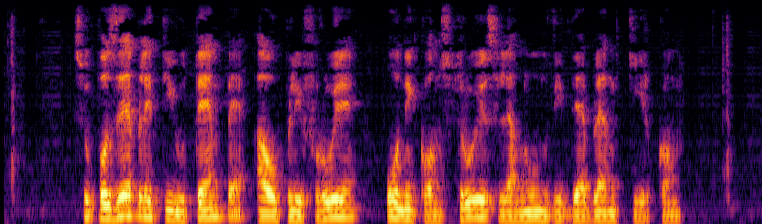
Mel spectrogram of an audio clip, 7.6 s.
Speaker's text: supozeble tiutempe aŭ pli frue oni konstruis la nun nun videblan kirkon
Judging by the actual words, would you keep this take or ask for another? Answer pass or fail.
fail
